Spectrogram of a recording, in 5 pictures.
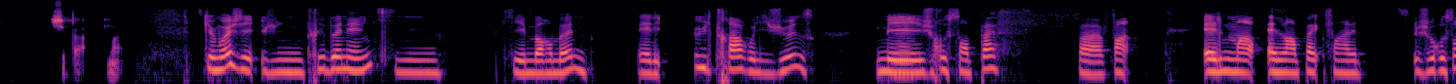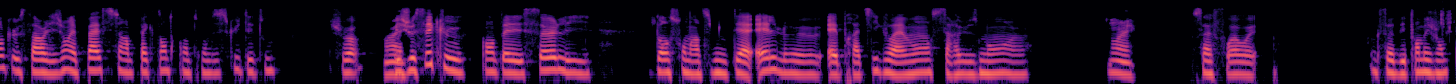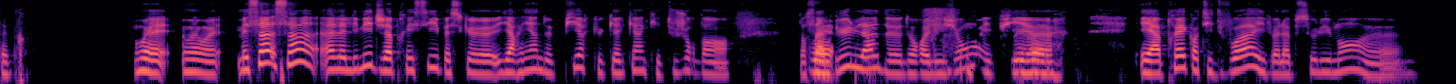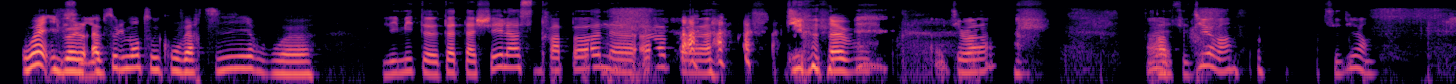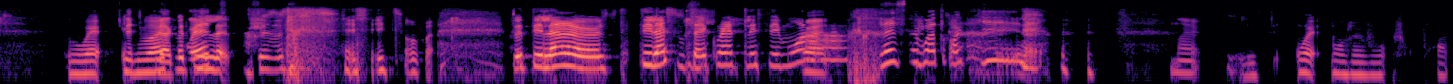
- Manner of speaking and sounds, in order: tapping; stressed: "ultra"; chuckle; chuckle; distorted speech; other noise; laugh; in English: "strap on"; chuckle; laugh; laughing while speaking: "c'est ce que j'allais dire, en vrai"; chuckle; chuckle; put-on voice: "Laissez-moi tranquille !"; put-on voice: "Laissez-moi !"; laugh
- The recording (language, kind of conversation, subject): French, unstructured, Avez-vous déjà été surpris par un rituel religieux étranger ?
